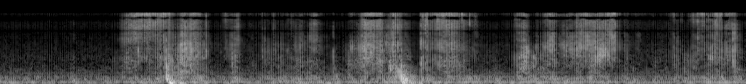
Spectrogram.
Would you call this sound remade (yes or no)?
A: yes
